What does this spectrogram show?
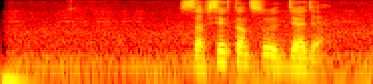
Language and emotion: Russian, neutral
